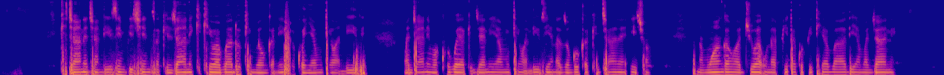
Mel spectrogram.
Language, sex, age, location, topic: Swahili, male, 25-35, Kisii, agriculture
